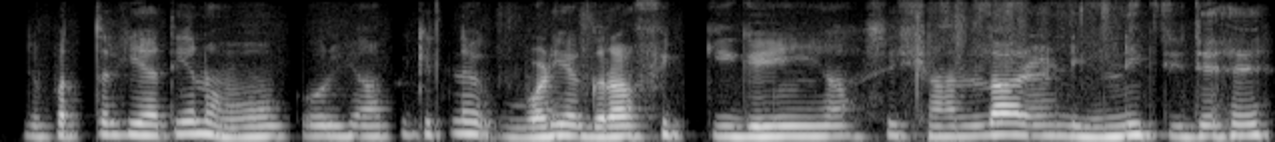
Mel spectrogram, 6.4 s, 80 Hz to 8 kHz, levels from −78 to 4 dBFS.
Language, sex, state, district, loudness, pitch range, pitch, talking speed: Hindi, male, Rajasthan, Nagaur, -18 LUFS, 170-190 Hz, 175 Hz, 205 wpm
